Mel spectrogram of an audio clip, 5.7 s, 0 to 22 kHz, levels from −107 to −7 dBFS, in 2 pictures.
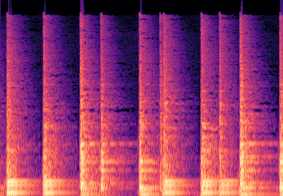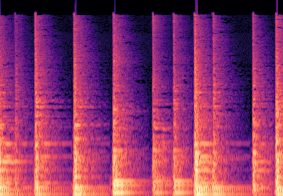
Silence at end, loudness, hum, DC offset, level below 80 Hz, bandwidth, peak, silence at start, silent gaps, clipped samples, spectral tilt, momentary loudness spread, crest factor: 0 s; -18 LUFS; none; under 0.1%; -22 dBFS; 17 kHz; 0 dBFS; 0 s; none; under 0.1%; -6.5 dB/octave; 8 LU; 16 dB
